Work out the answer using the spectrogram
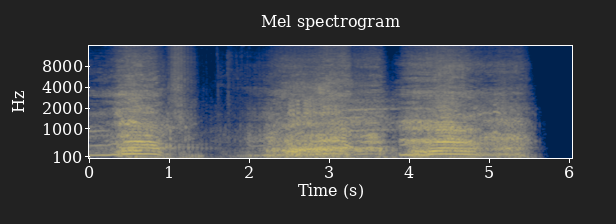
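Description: An animal giving three loud, low-pitched calls in a row, each swelling and then fading, cut off sharply near the end.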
